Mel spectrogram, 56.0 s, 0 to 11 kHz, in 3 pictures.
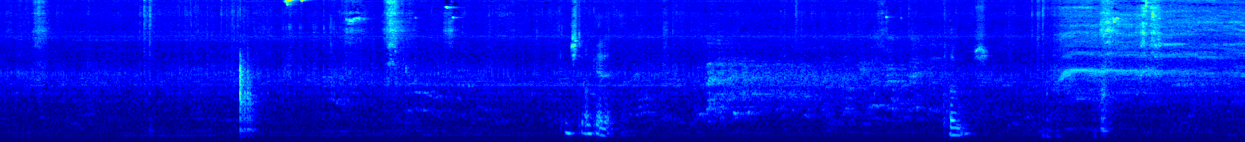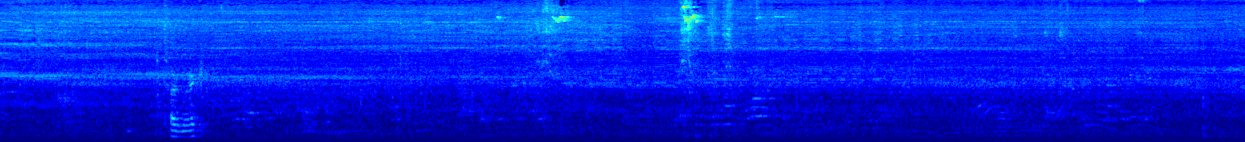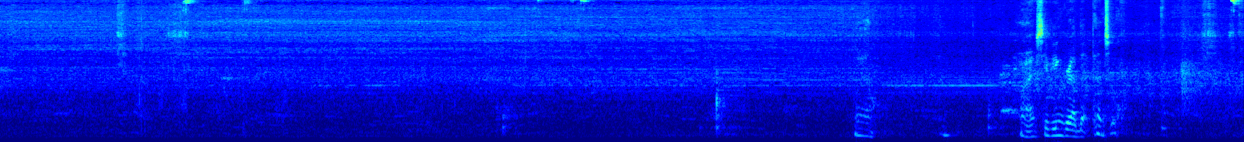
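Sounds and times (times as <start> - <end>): servos hissing: 15.7 - 21.8, 26.0 - 32.5
servo squeak: 16.0 - 17.6, 26.7 - 27.4, 28.9 - 30.4.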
